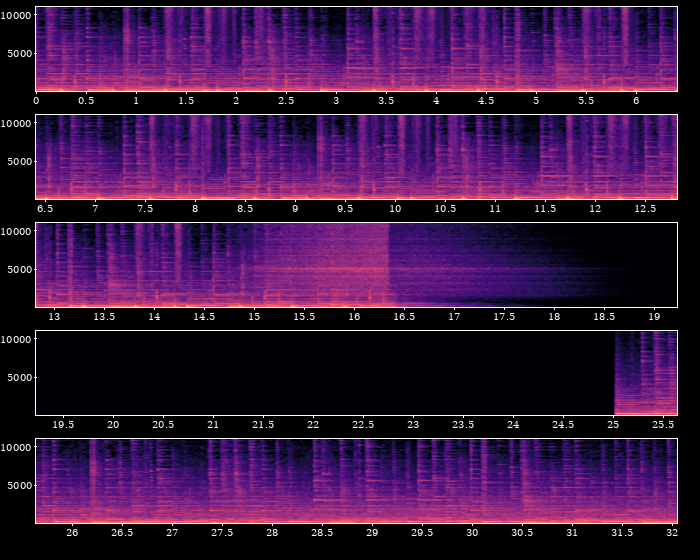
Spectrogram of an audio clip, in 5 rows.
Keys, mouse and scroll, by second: 0.4 click, 4.4 click, 5.8 click, 8.2 alt+click, 8.4 ctrl+z, 12.8 click, 20.0 click, 21.0 alt+click, 22.1 alt+click, 26.2 alt+click, 27.1 right click, 28.1 alt+right click, 29.1 alt+right click, 29.3 alt+right click, 31.6 right click.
